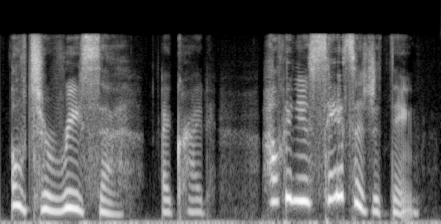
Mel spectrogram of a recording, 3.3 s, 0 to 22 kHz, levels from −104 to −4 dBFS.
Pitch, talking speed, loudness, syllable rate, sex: 290 Hz, 200 wpm, -15 LUFS, 5.8 syllables/s, female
